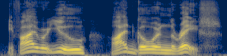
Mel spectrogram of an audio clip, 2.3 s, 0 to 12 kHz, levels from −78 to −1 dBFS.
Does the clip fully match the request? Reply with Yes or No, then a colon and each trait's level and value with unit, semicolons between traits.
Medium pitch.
Yes: medium, 150 Hz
